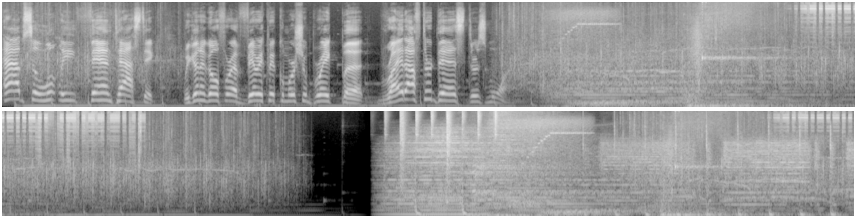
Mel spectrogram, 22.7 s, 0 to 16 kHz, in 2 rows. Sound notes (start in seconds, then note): 6.5 applause and cheers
